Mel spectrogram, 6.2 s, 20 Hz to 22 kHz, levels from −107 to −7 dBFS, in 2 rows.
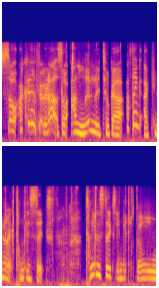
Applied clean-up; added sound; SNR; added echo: neural diffusion model UNIVERSE++.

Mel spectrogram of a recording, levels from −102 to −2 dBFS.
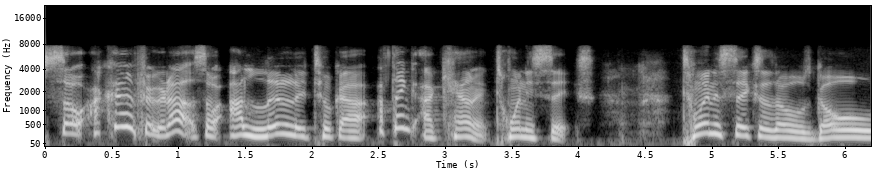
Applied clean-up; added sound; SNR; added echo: none; none; none; none.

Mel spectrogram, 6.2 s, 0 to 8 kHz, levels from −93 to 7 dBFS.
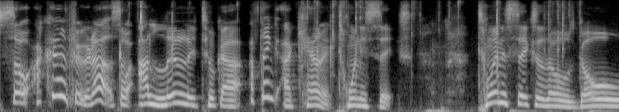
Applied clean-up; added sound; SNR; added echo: none; Crushing; 15 dB; none.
